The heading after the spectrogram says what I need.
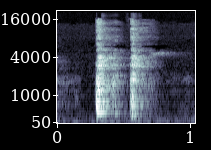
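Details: Two short, firm voluntary coughs made on purpose, demonstrating coughing in the context of urinary leakage during coughing.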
